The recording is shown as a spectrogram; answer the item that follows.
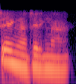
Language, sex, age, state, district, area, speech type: Tamil, male, 18-30, Tamil Nadu, Perambalur, rural, conversation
